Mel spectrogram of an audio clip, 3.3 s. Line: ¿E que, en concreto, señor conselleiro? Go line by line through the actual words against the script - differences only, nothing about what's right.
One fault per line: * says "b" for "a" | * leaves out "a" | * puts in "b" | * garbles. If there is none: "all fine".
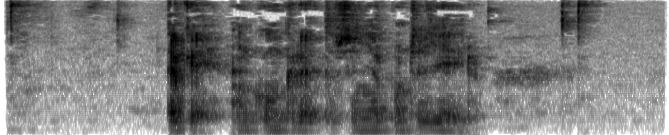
all fine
